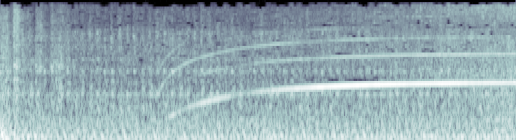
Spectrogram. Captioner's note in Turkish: polis siren sesi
